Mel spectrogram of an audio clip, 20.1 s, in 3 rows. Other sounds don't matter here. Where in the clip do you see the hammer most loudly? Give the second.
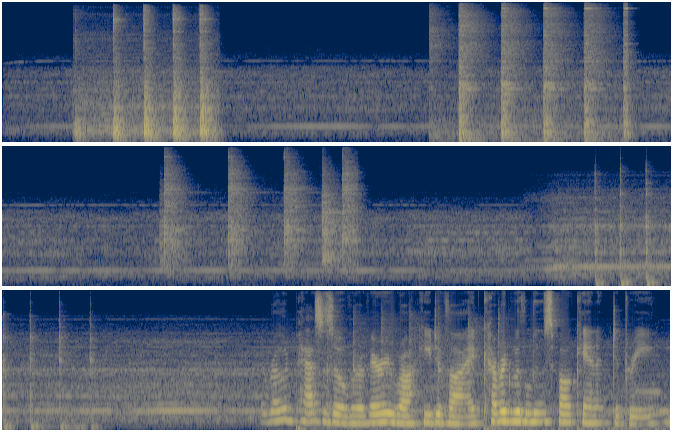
2 s.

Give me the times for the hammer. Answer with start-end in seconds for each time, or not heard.
0.7-2.2, 4.2-6.3, 8.2-10.2, 12.6-14.3, 16.5-18.4.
